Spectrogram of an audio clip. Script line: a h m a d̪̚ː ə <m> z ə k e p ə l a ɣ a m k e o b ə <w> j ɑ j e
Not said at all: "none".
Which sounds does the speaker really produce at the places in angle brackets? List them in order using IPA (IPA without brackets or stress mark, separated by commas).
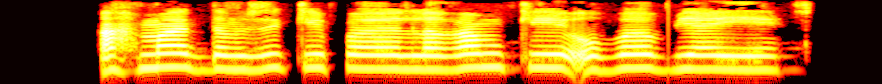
m, b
